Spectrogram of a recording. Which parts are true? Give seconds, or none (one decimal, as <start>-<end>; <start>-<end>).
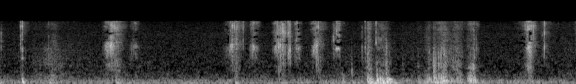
0.7-3.4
